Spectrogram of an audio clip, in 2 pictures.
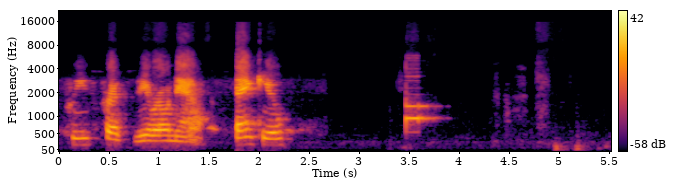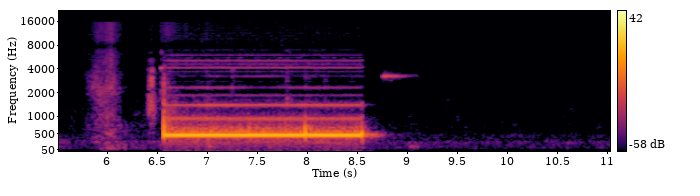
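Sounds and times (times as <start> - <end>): telephone keypad beep: 3.5 - 3.8
telephone ringback ring: 6.6 - 8.9.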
